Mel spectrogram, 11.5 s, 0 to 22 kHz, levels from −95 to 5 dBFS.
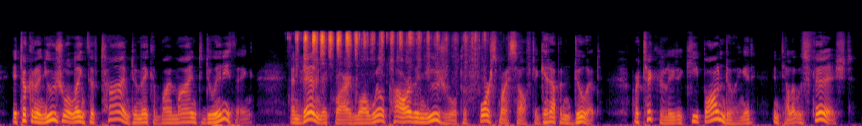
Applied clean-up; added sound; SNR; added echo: neural mask model Resemble Enhance denoiser.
